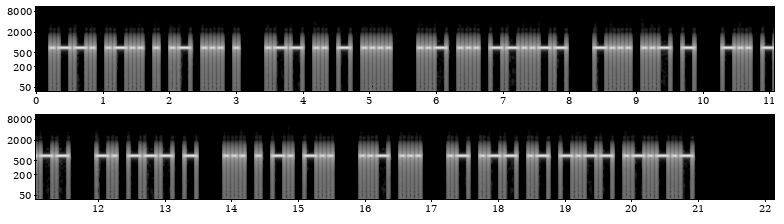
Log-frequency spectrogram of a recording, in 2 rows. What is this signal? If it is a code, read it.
Morse code, heard as a keyed tone, about 19 wpm, 700 Hz. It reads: PLEASE WITH US, BUT DO NOT SEND US AWAY.
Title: Sentences from Top 1500 Words 20wpm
